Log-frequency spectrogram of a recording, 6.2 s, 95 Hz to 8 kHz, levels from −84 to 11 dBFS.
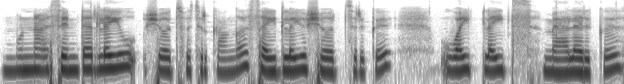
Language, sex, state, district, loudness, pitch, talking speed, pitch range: Tamil, female, Tamil Nadu, Nilgiris, -16 LUFS, 195 Hz, 105 wpm, 190-210 Hz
